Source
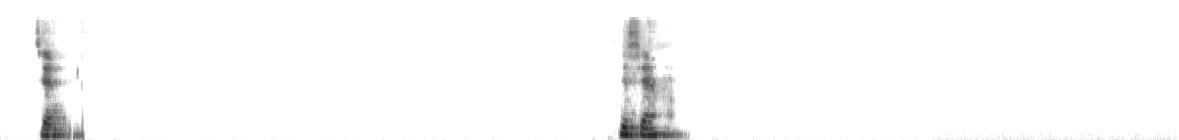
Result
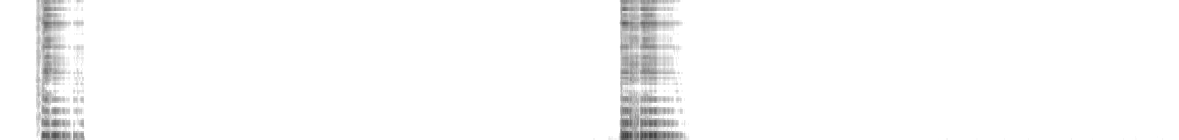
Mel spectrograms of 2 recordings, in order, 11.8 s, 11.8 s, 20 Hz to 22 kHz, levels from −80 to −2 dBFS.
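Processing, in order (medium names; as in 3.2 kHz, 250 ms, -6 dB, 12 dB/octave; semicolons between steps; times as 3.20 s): bit-reversed sample order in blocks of 128 samples; touch-sensitive flanger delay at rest 7.5 ms, full sweep at -22 dBFS; trim -3.5 dB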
